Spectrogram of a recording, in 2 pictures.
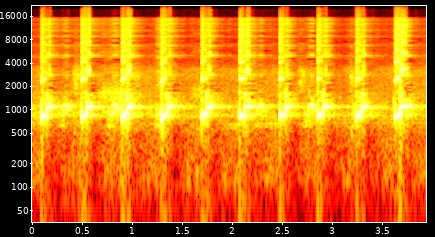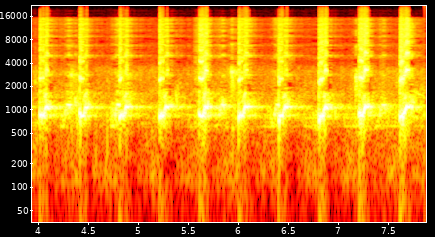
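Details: White-breasted waterhen lure call: a harsh, clicking note with a short rising tone, repeated steadily about two and a half times per second, roughly twenty notes in a fast, monotonous series.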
